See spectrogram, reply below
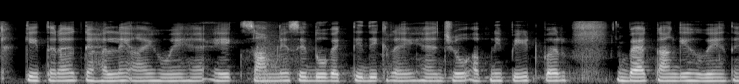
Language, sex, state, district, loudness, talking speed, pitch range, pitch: Hindi, female, Uttarakhand, Tehri Garhwal, -16 LUFS, 180 wpm, 165-175 Hz, 170 Hz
